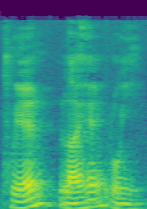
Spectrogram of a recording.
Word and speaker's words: 브엘라해로이: 브엘라에로이 이게 발음하기가 좀 애매한데 브엘라 헤로이라고 읽어야 되는지 브엘라해로이라고 읽어야 되는지 이거는 두 단어씩 끊어서 읽으면 돼요. 부엘라로이 이렇게 되는데 그 뜻이 뭐냐면 부엘은 뭐냐면 우물이라는 뜻입니다.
